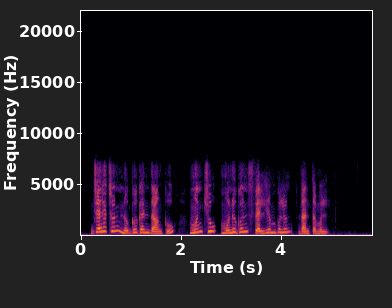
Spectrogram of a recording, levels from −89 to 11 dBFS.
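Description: Right after "దాఁకు ముంచు మునుగుం", from 3.43 to 5.52 s, there's an AMR rate drop: the speech turns rough and raspy, which fits HD Voice falling to its lowest mode.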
